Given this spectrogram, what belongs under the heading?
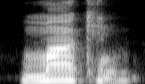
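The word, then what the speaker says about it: machen: না তাই না বা মাসেন হচ্ছে না এটা হচ্ছে মাখেন হ্যা মাখেন মাখেন মানে খ এর মত একেবারে মাখেন এরপর আসি কোেন কোকেন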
